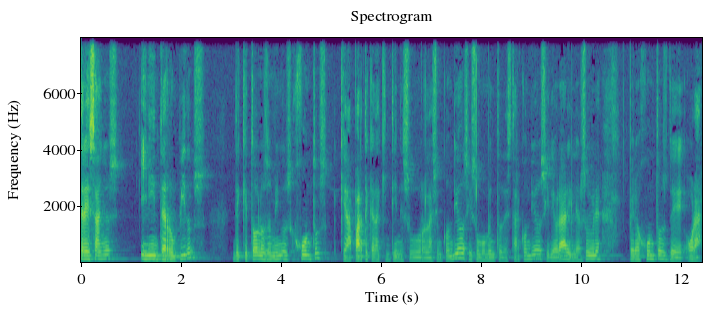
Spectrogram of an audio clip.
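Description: A man talks at a fairly slow pace with a medium pitch and ordinary pitch variation. He has an ordinary speaking voice. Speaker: psychologist, host's husband. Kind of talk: casual chat.

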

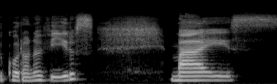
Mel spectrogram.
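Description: Medium pitch and fairly even intonation in a woman's a normal speaking voice. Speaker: podcast host, immigrant college graduate. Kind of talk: casual chat.

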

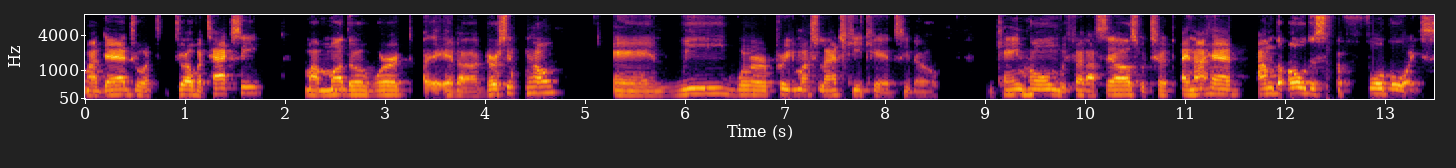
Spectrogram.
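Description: At a fairly slow pace, a man with medium pitch and ordinary pitch variation speaks in a normal speaking voice. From Nigeria (Lagos), moved to North Carolina at 11. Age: 40s. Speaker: guest, former banker, purchasing professional. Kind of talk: interview, personal story.

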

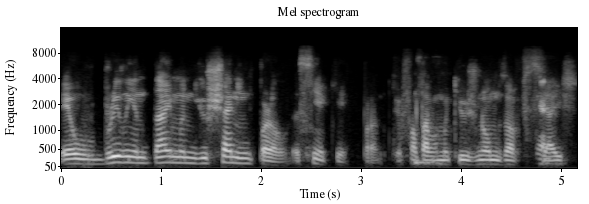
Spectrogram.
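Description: A man with a medium pitch at a moderate pace, with hardly any pauses, ordinary pitch variation and big swings in loudness, in dry, close sound with no echo. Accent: European Portuguese. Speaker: gaming podcast host. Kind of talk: casual chat. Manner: animated.

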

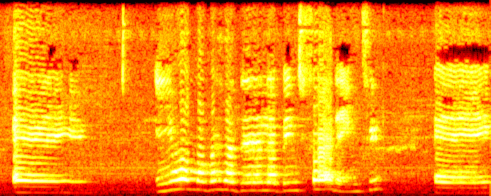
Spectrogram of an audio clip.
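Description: Speaking fairly slowly with long, frequent pauses, a woman lets her pitch swing very widely against noticeable background noise. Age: 20s. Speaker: church youth leader. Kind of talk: casual chat.

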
